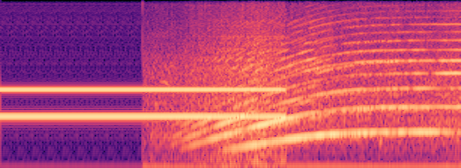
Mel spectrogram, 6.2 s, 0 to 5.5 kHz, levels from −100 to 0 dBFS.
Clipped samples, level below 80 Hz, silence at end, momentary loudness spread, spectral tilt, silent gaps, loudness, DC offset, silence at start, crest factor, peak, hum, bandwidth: 1%; -42 dBFS; 0 s; 6 LU; -5.5 dB/octave; none; -7 LUFS; under 0.1%; 0 s; 6 dB; 0 dBFS; none; 5.4 kHz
